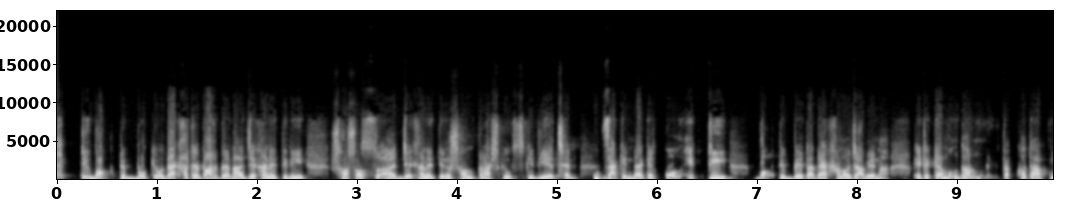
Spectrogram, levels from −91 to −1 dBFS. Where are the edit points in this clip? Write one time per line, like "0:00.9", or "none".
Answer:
0:08.5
